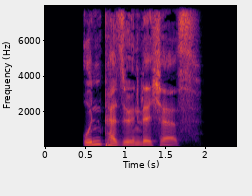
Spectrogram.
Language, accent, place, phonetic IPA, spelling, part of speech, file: German, Germany, Berlin, [ˈʊnpɛɐ̯ˌzøːnlɪçəs], unpersönliches, adjective, De-unpersönliches.ogg
- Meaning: strong/mixed nominative/accusative neuter singular of unpersönlich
